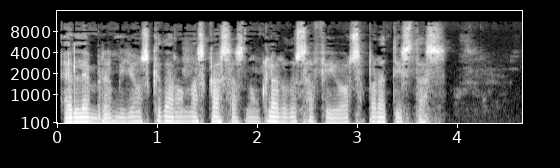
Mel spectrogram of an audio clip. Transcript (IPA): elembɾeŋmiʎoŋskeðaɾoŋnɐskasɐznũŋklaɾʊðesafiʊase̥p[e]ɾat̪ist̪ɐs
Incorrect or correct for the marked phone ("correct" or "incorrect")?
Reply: incorrect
